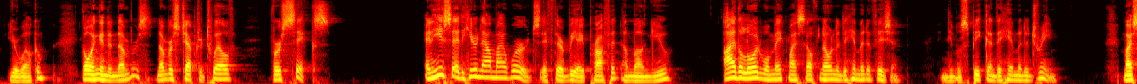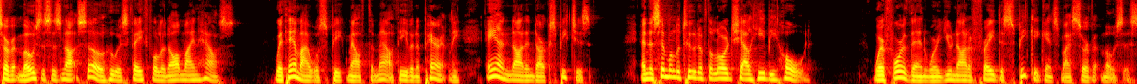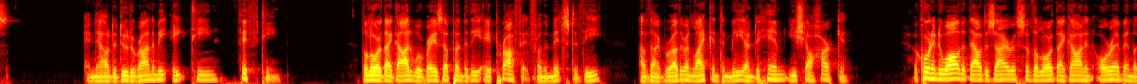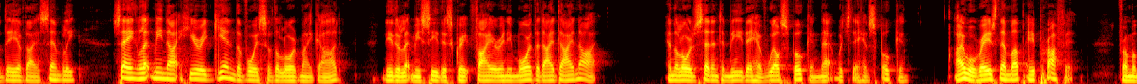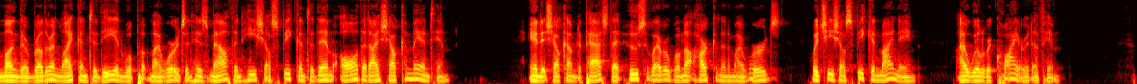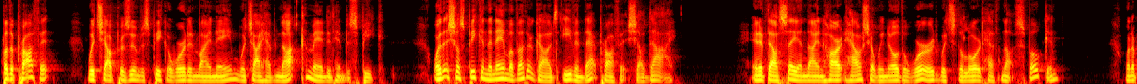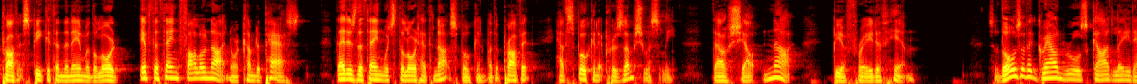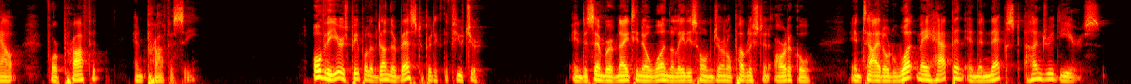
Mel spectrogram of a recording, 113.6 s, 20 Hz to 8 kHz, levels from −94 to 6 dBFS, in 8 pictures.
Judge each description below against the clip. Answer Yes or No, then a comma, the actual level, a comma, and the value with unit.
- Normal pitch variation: Yes, average, 4.0 semitones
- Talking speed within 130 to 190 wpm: No, fast, 205 wpm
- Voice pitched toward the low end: Yes, low, 115 Hz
